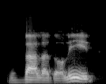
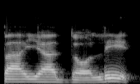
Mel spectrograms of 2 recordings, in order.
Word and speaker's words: Valladolid: Now, this city is in northern Spain, and in English, we would say Valladolid, but in Spanish, Valladolid. Valladolid, Valladolid.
